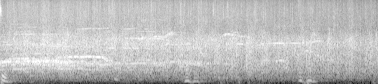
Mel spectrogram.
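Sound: audience applause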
